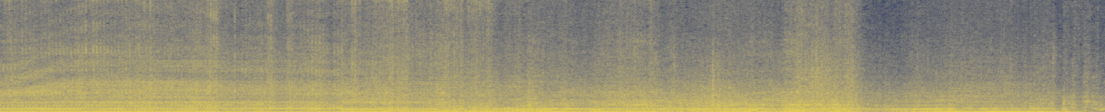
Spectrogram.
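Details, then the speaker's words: Snowmobile with engine note rising and falling with throttle over a rough gritty grind and chunking; broken drive shaft with cog drive grinding, clutch possibly skipping. "doesn't sound good does it something's grinding something's grinding"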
